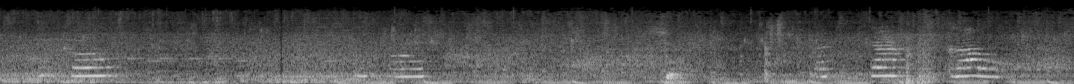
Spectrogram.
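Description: Handheld shower head spraying water steadily onto a small dog's wet coat in a bathtub. A few short pitched, voice-like sounds rise over the spray about a second in, around four seconds, and near the end.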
